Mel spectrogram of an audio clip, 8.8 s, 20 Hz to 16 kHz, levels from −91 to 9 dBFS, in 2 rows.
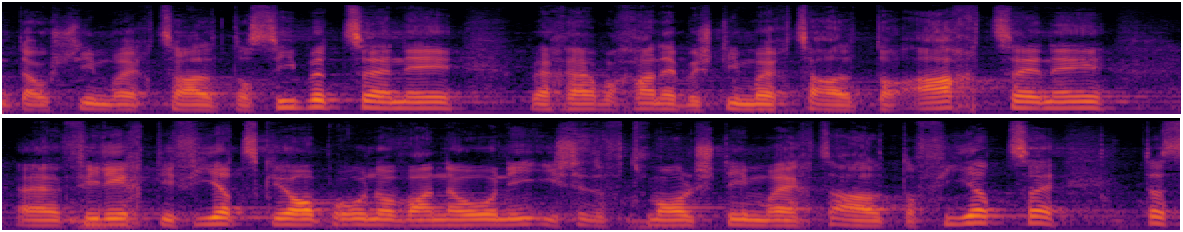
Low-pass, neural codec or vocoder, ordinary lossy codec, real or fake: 14.4 kHz; none; none; real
